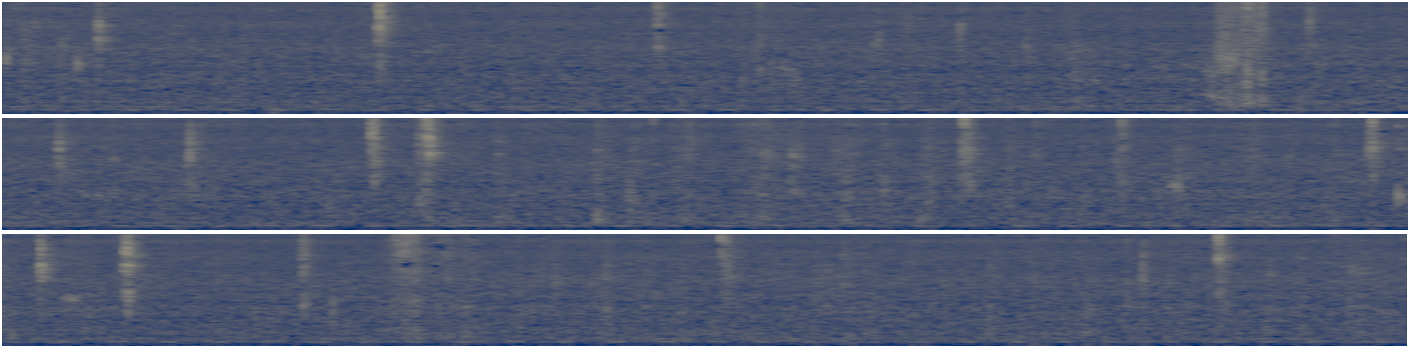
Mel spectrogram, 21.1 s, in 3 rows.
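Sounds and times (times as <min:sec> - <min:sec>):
faint steady hum: 0:00.0 - 0:21.0
person chewing meat: 0:08.8 - 0:14.9.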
